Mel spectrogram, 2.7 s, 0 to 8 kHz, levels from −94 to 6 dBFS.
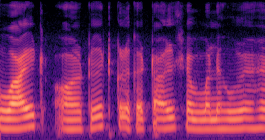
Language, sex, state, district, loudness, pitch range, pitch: Hindi, male, Haryana, Rohtak, -20 LUFS, 160-175 Hz, 165 Hz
